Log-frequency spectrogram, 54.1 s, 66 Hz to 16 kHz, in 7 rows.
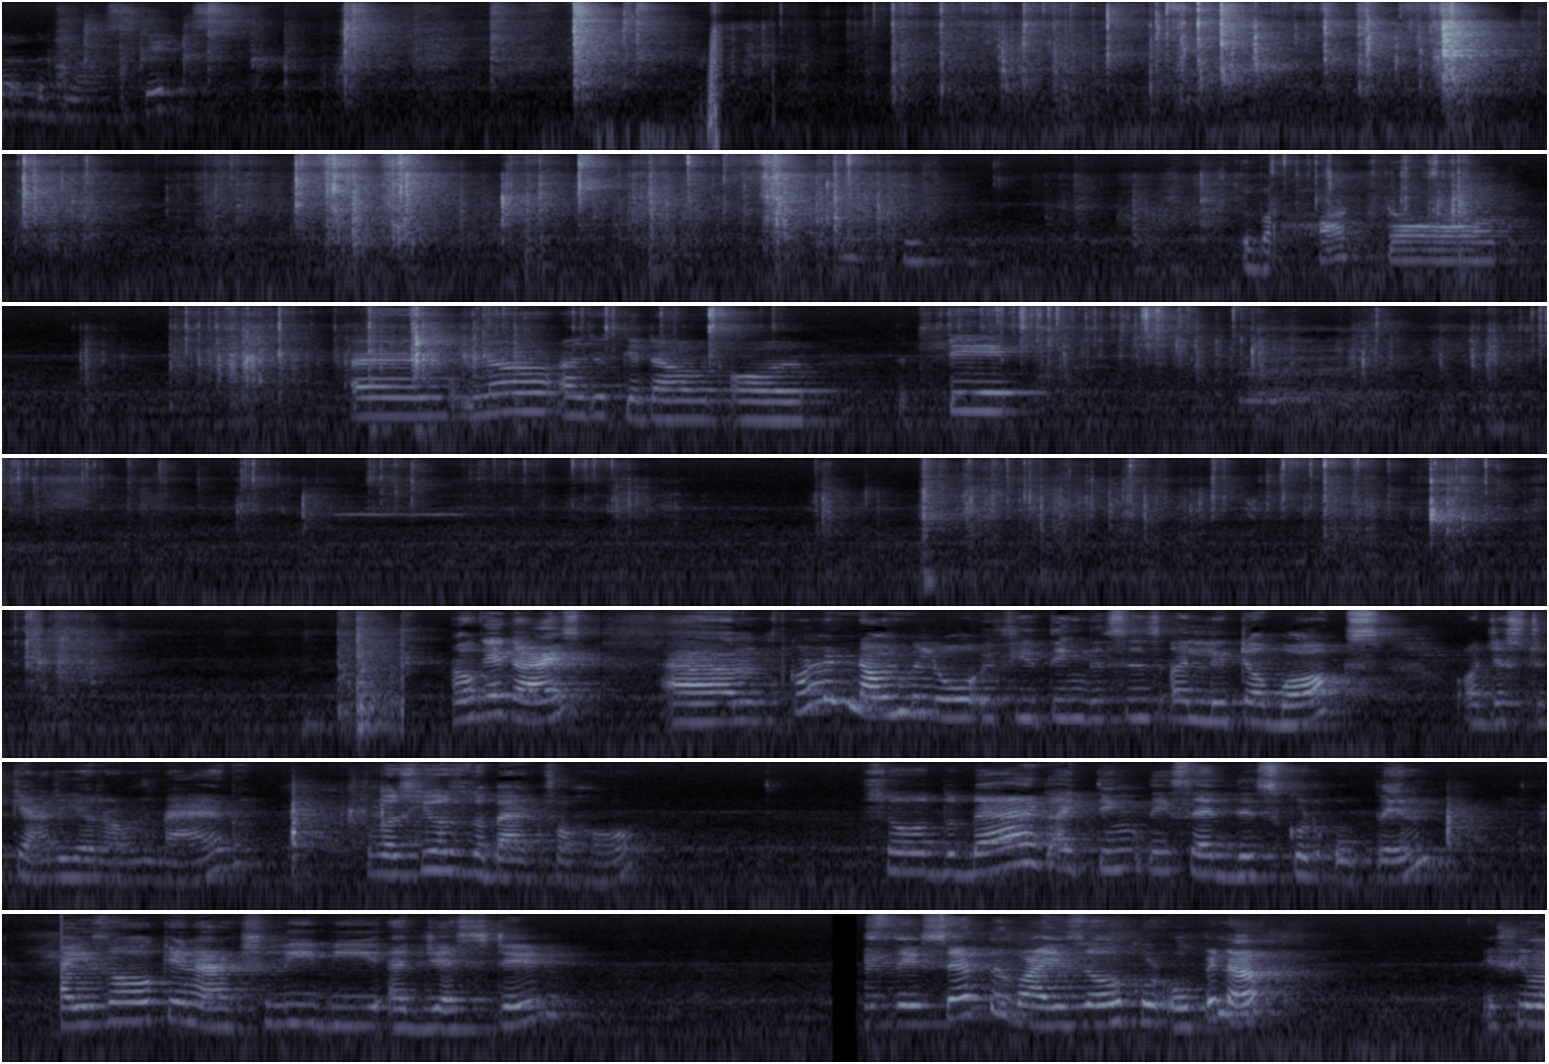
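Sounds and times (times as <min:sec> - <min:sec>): plastic packaging crinkling: 0:01.6 - 0:15.2, 0:15.8 - 0:19.1, 0:20.2 - 0:26.6, 0:27.3 - 0:31.5.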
